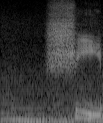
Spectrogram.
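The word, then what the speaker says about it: Sidhe: the best love me she breath by the way s-i-d-h-e is pronounced she not see the hair which is what I initially thought all right sweet now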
